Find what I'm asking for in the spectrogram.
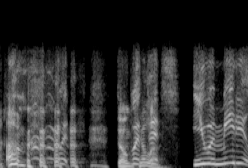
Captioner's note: laugh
